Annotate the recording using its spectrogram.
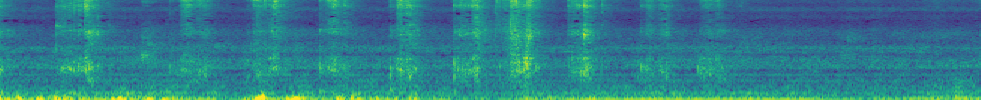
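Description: Volcanic stone face roller being rolled over the skin: faint, irregular clicks, about two or three a second, that die away near the end.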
